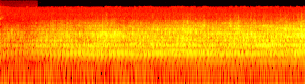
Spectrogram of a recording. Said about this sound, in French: Deux hélicoptères décollent, un bel, une alouette.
